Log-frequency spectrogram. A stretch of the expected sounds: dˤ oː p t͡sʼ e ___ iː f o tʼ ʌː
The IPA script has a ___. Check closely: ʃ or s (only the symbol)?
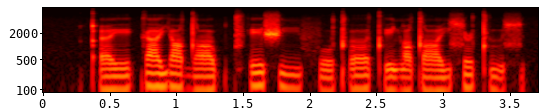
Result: ʃ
